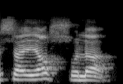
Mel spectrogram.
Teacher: स इसमें सीटी ज्यादा बजेगी, स्वाद इसमें इस्तिला की सिफत है, सीटी कम बजेगी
